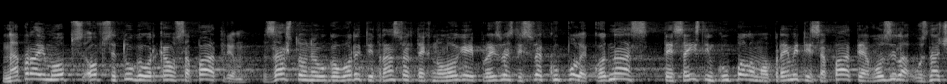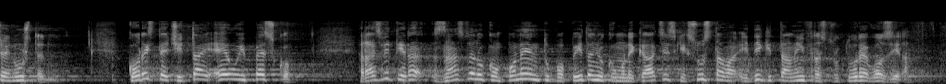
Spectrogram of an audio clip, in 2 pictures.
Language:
Croatian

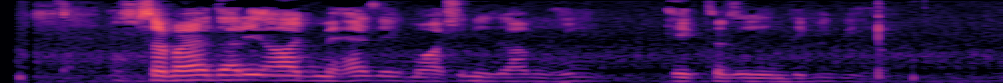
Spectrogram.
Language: Urdu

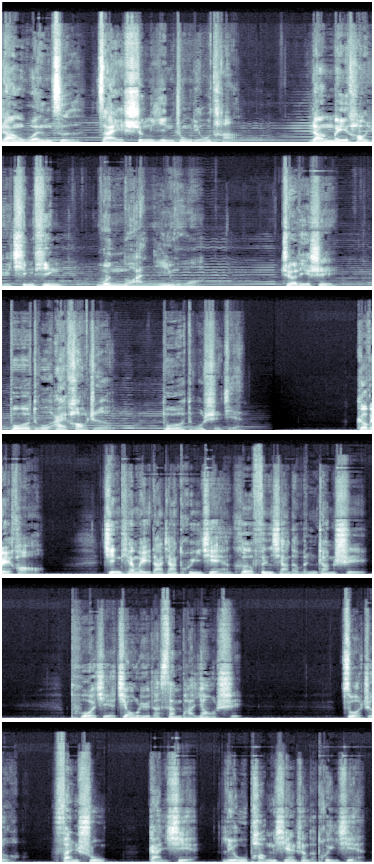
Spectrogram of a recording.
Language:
Chinese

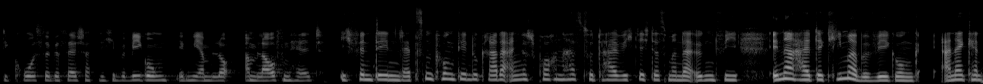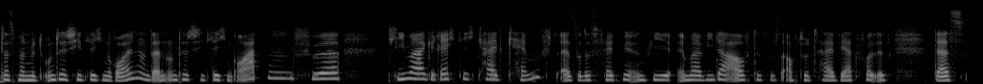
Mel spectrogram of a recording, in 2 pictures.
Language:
German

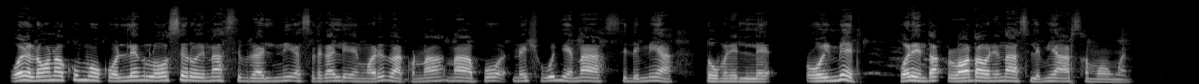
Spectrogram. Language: Masai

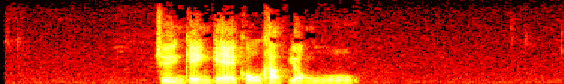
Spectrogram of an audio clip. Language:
Cantonese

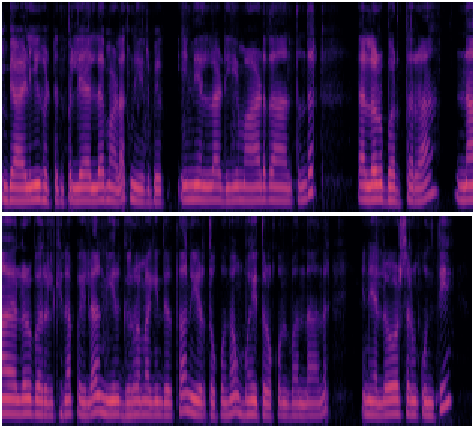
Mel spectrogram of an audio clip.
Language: Kannada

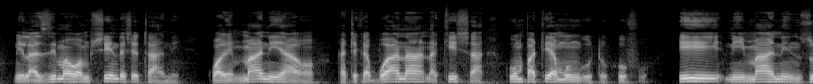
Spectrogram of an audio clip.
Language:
Swahili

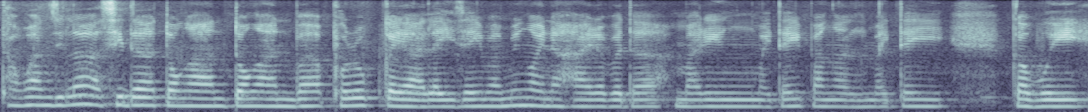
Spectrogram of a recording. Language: Manipuri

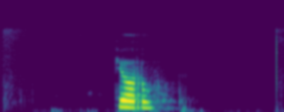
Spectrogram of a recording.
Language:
Russian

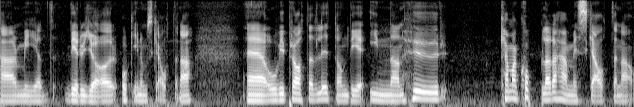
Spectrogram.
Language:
Swedish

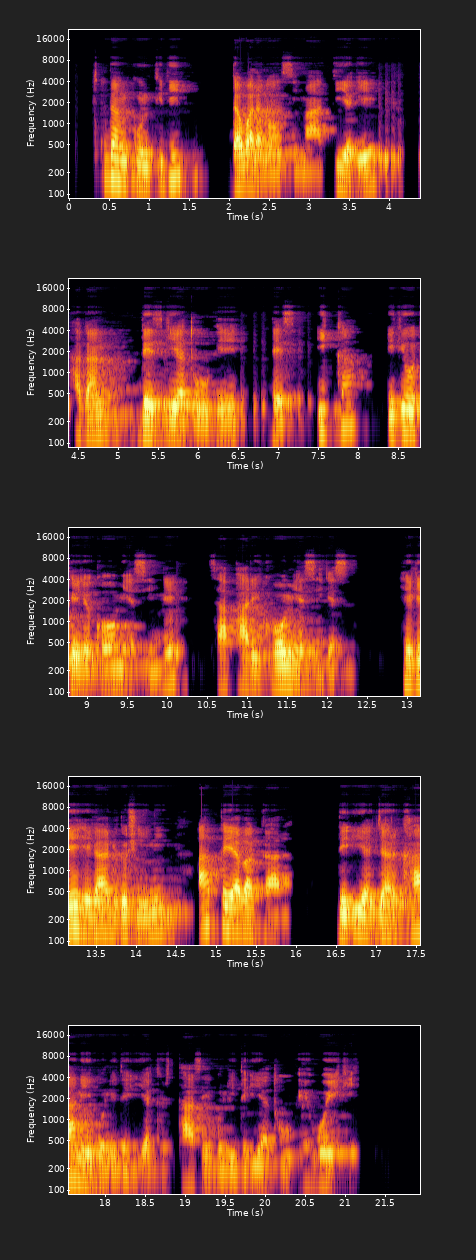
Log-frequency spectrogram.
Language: Wolaytta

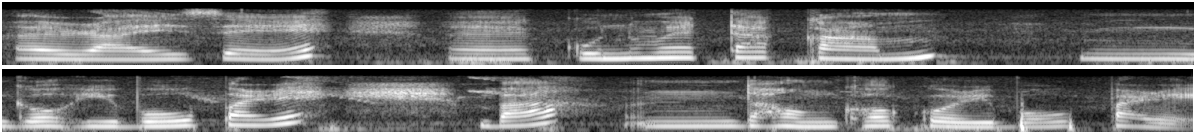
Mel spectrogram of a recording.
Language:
Assamese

